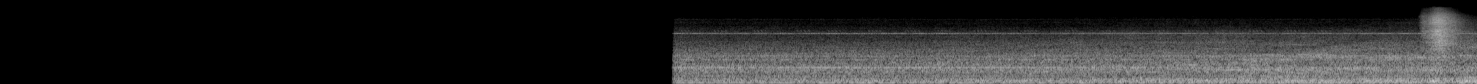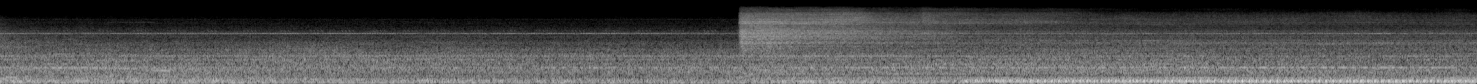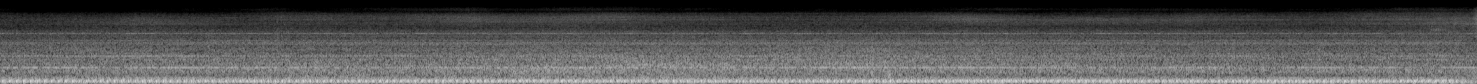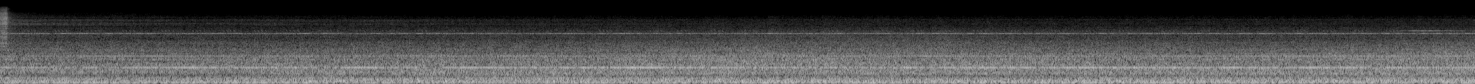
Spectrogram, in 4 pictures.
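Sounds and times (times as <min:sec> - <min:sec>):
diesel locomotive engine drone: 0:06.8 - 0:59.0
hiss: 0:14.2 - 0:14.8, 0:22.2 - 0:29.7, 0:42.6 - 0:45.6
brief sharp noise: 0:14.2 - 0:14.9.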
